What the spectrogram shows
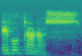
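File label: "Evotanas", pronunciations; Fourth Way; Beelzebub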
